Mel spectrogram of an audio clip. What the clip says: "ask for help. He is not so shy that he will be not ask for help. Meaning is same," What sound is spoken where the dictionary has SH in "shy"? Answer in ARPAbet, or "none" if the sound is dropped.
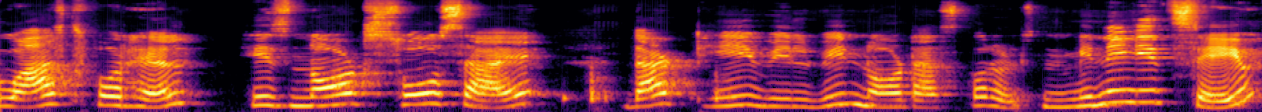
S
